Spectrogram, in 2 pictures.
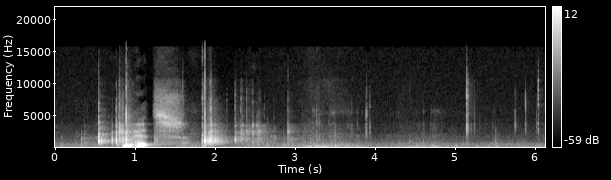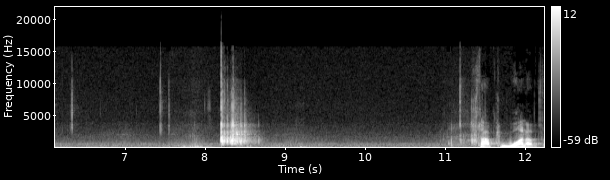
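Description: Small game pieces tap and slide on a board.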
